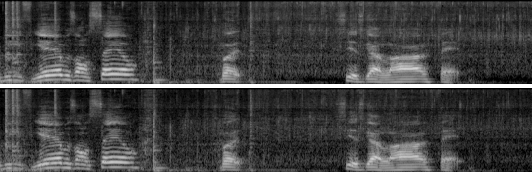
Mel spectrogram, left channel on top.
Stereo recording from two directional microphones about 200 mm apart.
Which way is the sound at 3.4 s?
25° left (ahead or behind).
